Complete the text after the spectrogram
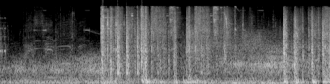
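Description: Rapid gunfire bursts out nearby.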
